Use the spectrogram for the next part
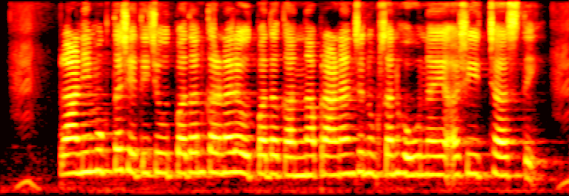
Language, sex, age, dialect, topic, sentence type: Marathi, female, 25-30, Standard Marathi, agriculture, statement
